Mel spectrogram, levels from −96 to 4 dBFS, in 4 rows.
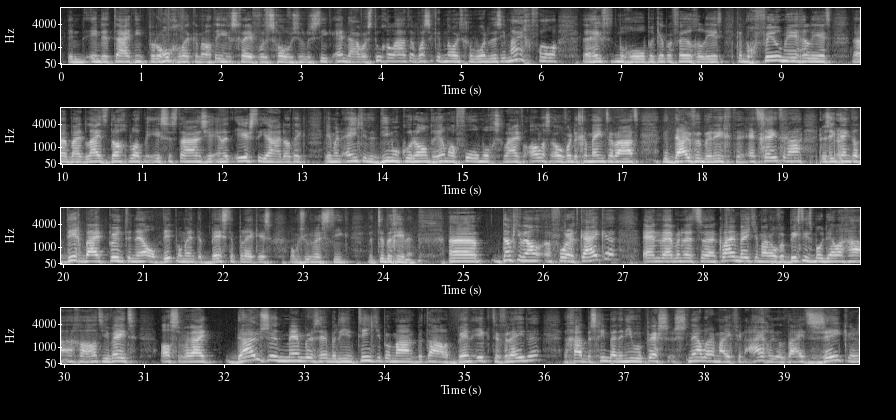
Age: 50-69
